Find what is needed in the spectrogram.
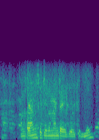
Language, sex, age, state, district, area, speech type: Telugu, male, 18-30, Telangana, Mancherial, urban, conversation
